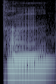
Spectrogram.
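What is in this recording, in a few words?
"teng2", Mandarin Chinese; Cours-de-Chinois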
